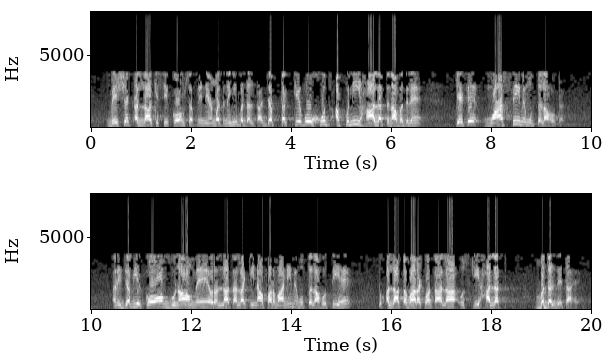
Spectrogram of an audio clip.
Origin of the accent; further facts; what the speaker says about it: Karachi, Sindh, Pakistan; born there; میری بھی باب المدینہ کی پیدائش ہے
